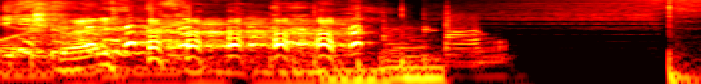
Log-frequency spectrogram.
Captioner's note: laughing; upbeat music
